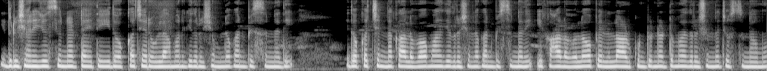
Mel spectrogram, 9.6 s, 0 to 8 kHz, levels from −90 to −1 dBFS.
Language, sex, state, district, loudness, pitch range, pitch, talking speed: Telugu, female, Andhra Pradesh, Chittoor, -14 LUFS, 205-220 Hz, 210 Hz, 150 wpm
